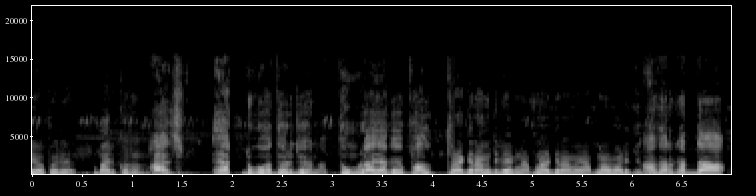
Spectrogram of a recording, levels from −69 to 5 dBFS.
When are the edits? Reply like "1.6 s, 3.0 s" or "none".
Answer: 4.2 s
